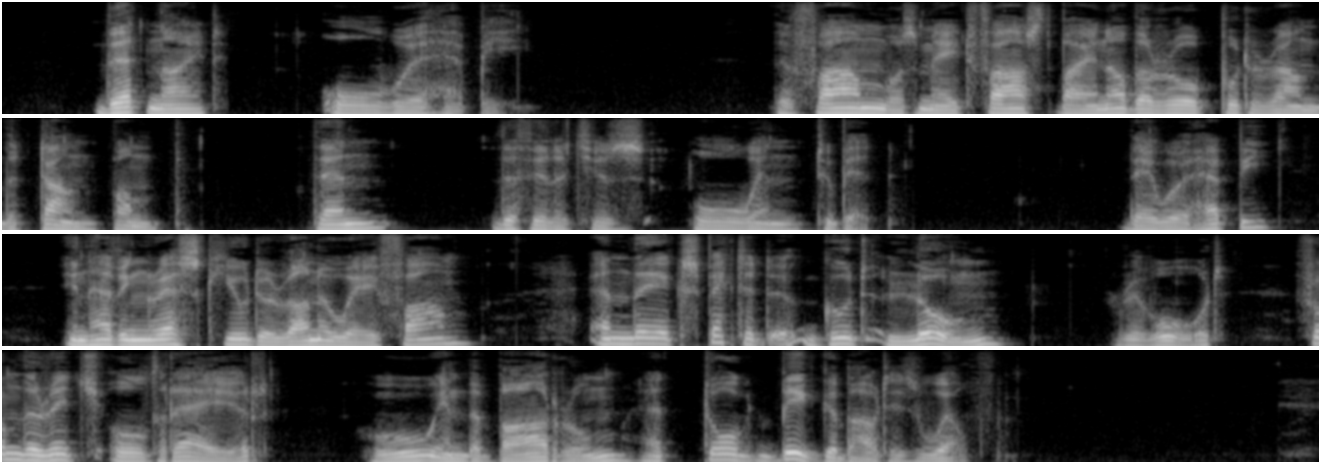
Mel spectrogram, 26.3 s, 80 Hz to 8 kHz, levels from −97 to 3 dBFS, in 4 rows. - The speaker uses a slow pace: Yes, slow, 130 wpm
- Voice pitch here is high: No, low, 110 Hz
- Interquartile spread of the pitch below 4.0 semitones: No, average, 4.7 semitones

